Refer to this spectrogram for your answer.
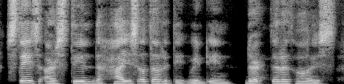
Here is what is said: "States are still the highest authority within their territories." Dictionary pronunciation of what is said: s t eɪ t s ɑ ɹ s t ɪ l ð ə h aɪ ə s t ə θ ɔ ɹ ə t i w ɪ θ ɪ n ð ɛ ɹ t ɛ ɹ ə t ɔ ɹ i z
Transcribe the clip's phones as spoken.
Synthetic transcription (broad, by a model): s t eɪ t s ɑ ɹ s t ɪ l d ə h aɪ ə s t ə t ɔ ɹ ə t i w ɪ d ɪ n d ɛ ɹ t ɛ ɹ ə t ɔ ɹ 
